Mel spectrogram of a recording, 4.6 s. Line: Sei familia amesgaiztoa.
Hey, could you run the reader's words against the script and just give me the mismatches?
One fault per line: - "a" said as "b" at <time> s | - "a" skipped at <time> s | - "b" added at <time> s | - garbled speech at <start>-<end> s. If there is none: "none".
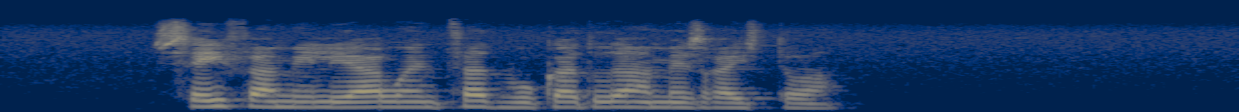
- "hauentzat bukatu da" added at 1.4 s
